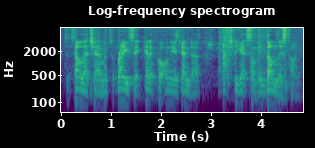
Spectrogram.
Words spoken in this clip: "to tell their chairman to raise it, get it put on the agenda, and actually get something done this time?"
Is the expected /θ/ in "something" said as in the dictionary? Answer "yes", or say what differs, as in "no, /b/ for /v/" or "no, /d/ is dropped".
yes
